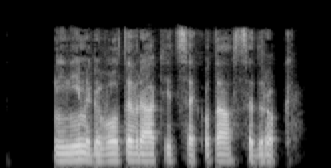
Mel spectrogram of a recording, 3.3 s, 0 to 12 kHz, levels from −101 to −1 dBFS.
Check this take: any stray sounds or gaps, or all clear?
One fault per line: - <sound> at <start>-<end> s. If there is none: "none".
none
